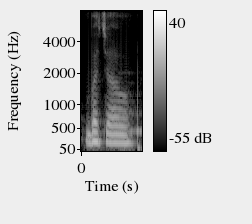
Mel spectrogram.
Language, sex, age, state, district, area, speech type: Hindi, female, 45-60, Uttar Pradesh, Jaunpur, urban, read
